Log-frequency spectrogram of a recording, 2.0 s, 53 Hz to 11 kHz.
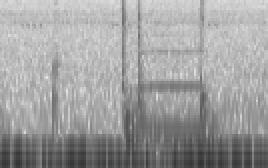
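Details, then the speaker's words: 1988 Foxbody coupe with a no-start, key in the run position: sharp relay clicks, a half-second fuel pump hum, then clicks as it drops out. A bad contact in the ignition switch is cutting out the relays and fuel pump. "So the problem was literally this ignition, guys. There's clearly a contact in there that isn't good."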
